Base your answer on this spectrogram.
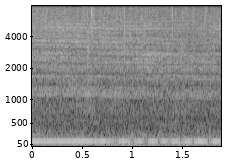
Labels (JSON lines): {"label": "anthrophony, boat engine", "recorder": "SoundTrap 500"}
